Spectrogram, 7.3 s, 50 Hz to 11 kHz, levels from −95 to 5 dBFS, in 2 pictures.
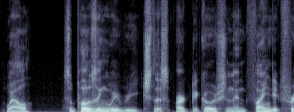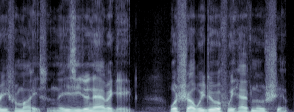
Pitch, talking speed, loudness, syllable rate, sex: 95 Hz, 210 wpm, -18 LUFS, 5.6 syllables/s, male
